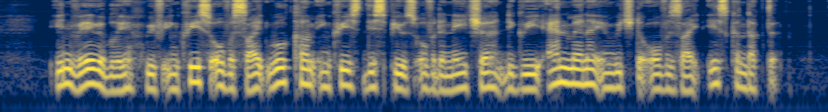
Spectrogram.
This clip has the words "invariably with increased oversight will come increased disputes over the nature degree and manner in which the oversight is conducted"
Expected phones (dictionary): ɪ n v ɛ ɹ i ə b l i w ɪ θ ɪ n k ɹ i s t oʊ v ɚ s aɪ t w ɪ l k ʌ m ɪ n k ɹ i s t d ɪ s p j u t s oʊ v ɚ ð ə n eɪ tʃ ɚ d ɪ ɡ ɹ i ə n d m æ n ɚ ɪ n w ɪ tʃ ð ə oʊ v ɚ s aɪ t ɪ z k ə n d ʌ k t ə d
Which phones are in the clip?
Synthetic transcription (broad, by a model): ɪ n v ɛ ɹ i ə b l i w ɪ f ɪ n k ɹ i s oʊ v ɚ s aɪ t w ɪ l k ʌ m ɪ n k ɹ i s d ɪ s p j u t s oʊ v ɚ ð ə n eɪ tʃ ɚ d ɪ ɡ ɹ i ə n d m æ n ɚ ɪ n w ɪ tʃ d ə oʊ v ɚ s aɪ t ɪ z k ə n d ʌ k t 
